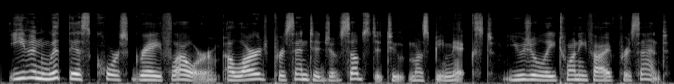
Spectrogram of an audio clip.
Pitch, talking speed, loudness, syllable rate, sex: 220 Hz, 170 wpm, -18 LUFS, 5.0 syllables/s, female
